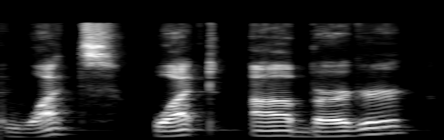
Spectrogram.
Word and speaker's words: Whataburger: They pronounce it weird. So it's spelled like what a burger, but everybody calls it Whataburger.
